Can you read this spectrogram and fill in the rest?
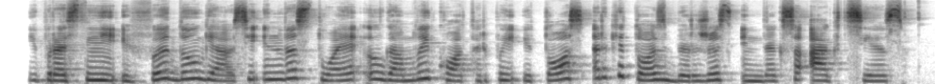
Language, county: Lithuanian, Vilnius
